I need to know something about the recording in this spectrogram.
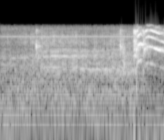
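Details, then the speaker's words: Small pump in a refrigerant (fridge) leak detector: thin high whir with ticking rattle, then pitch surges as the pump restarts at full speed. It vibrates and gets hot, happens intermittently, and the sensor cell is dead. "alors en plus il y a des bruits bizarres sur la pompe"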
